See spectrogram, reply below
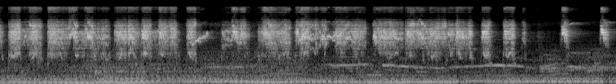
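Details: Weaver song used as a prompt so caged weavers begin singing soon: fast, irregular bursts of scratchy, sizzling chatter, about two or three per second, with faint thin whistles underneath in the second half.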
